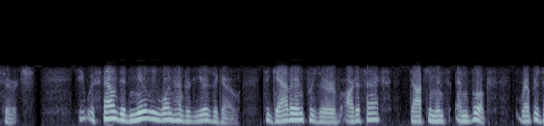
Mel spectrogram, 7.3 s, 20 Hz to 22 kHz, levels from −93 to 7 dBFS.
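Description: The whole recording has been passed through Dialogic VOX ADPCM, the 4-bit adaptive coding used for phone menus and voicemail. The bandwidth and the coarseness point to the lower 6,000-sample rate, roughly 24 kbit/s. Nothing survives above about 3.1 kHz, so the speech sounds boxed-in and dull. The step-size adaptation lags behind the signal, and that leaves a heavy, gritty hiss trailing each syllable from start to finish.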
